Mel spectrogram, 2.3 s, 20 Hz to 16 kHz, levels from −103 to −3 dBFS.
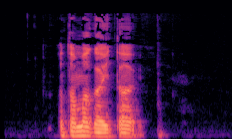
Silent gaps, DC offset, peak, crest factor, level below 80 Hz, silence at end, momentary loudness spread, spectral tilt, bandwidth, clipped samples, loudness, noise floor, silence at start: none; under 0.1%; -10 dBFS; 20 dB; -60 dBFS; 0.7 s; 15 LU; -6 dB/octave; 11 kHz; under 0.1%; -25 LUFS; -77 dBFS; 0.6 s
